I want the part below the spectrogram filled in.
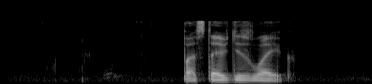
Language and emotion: Russian, neutral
